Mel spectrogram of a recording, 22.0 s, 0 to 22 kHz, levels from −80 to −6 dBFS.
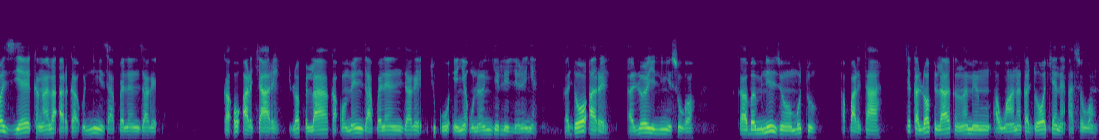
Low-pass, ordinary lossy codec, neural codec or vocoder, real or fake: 7.2 kHz; Opus, 24 kbps; none; real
